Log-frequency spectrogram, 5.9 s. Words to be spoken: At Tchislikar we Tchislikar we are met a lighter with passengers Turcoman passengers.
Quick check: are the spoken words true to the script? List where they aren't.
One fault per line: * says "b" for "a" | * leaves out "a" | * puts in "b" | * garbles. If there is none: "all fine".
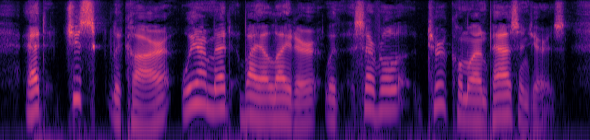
* leaves out "Tchislikar we"
* puts in "by"
* says "several" for "passengers"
